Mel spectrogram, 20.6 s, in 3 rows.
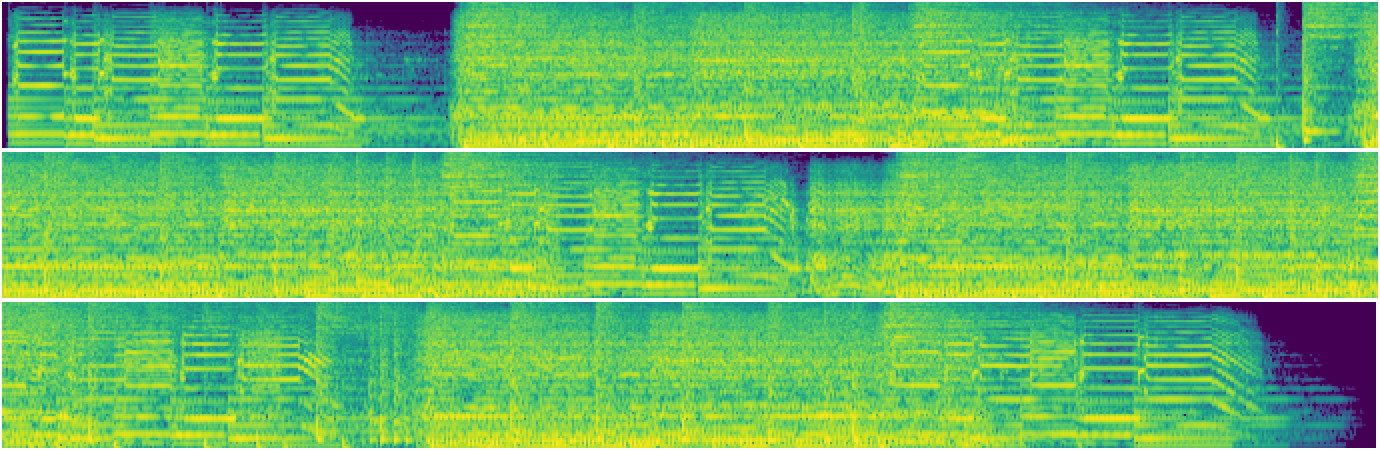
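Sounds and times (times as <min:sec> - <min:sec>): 
rock ringtone: 0:00.0 - 0:20.2.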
